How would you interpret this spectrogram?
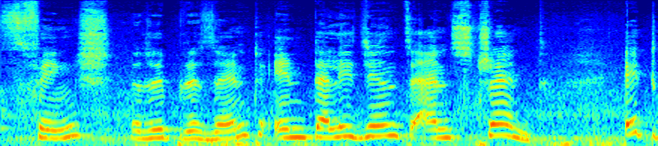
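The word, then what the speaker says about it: Sphinx: द स्फिंक्स Ishan ये स्फिंक्स है न एस पी एच आई एन एक्स इसको कहते हैं स्फिंक्स ओके प्रोनाउंस करेंगे इसको स्फिंक्स यह उसकी मां उसको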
